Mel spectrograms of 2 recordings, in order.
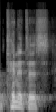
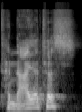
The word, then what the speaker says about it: tinnitus: one up that and i was pronouncing it teniatus and somebody made fun of me and he made some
